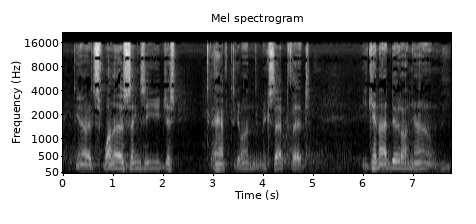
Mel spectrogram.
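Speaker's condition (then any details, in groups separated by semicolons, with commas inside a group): Multiple sclerosis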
